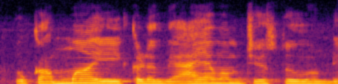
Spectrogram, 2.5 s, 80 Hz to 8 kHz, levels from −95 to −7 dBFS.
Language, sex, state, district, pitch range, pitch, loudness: Telugu, male, Telangana, Komaram Bheem, 165-180 Hz, 170 Hz, -14 LUFS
